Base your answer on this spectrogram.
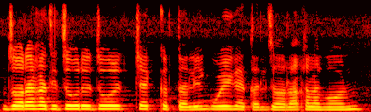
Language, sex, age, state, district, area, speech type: Goan Konkani, female, 30-45, Goa, Murmgao, rural, spontaneous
